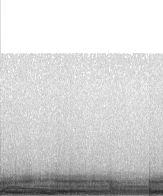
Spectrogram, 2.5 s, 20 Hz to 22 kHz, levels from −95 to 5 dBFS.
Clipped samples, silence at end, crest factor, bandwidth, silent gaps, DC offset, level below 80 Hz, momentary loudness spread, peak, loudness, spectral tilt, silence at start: under 0.1%; 0 s; 12 dB; 6.4 kHz; none; under 0.1%; -52 dBFS; 6 LU; -4 dBFS; -17 LUFS; -7 dB/octave; 0 s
